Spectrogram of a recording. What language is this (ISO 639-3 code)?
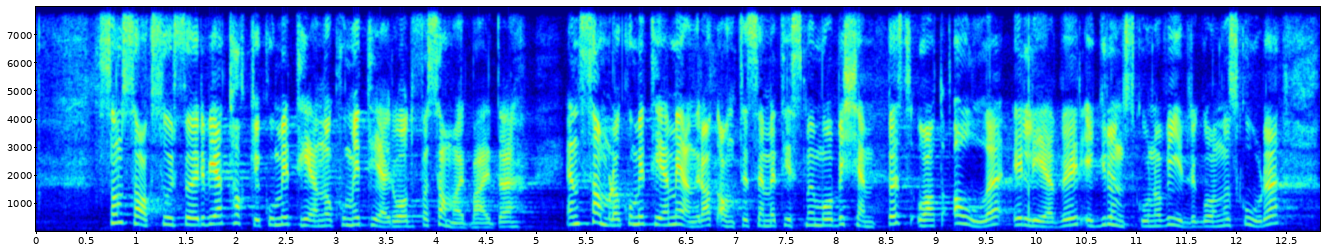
nor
